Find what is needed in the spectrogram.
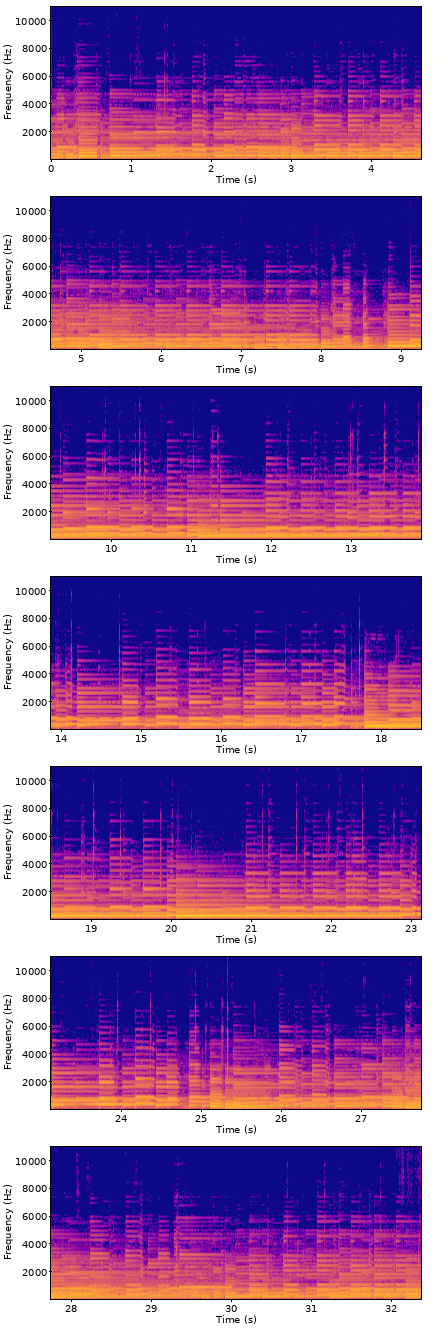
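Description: Gold Tone Dojo-DLX resonator banjo, a banjo neck on a guitar-shaped body with a metal resonator cone, picked in quick bluegrass runs. A note slides up in pitch about seven seconds in. Twice, a low note rings on under the picking for several seconds.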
